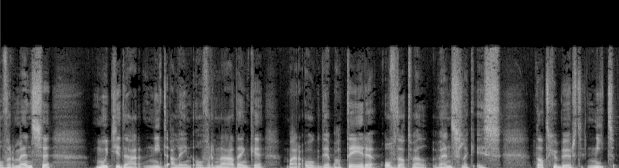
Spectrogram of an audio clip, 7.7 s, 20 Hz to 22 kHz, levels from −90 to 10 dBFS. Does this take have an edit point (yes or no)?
no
